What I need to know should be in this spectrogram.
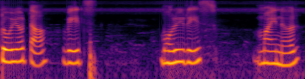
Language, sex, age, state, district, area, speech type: Goan Konkani, female, 30-45, Goa, Salcete, rural, spontaneous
